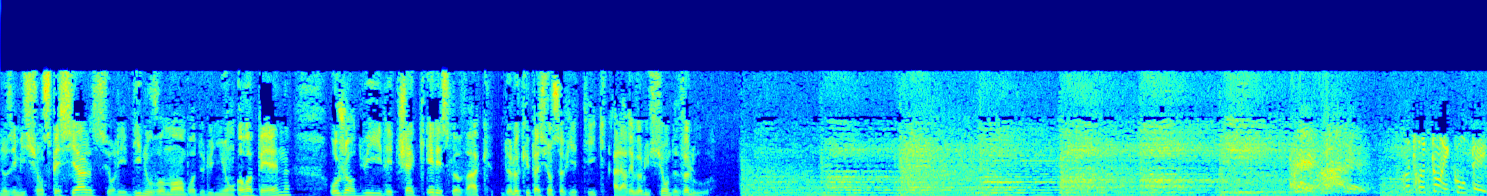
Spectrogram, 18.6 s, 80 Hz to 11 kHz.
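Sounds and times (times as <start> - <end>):
speech: 0.1 - 9.4
crowd chanting: 9.5 - 18.5
crowd cheering: 16.1 - 17.2.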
